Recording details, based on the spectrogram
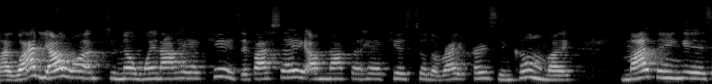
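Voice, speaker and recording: The speaker has a Southern US accent. The pace is moderate, with ordinary pitch variation. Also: woman, high pitch for a woman. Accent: Southern US accent, noticeable. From North Carolina, Charlotte. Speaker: podcast guest asking a question. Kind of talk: casual chat.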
